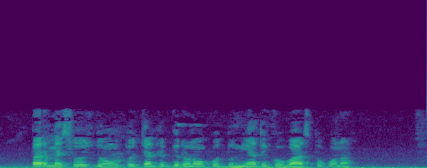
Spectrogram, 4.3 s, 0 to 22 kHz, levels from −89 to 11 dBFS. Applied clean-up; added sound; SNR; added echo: none; Thunder; 10 dB; none.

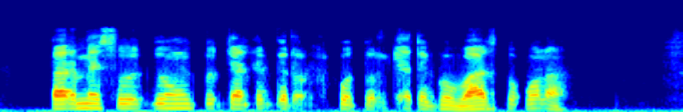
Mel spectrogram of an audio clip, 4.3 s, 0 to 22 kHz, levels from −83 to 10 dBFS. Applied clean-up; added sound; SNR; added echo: neural diffusion model UNIVERSE++.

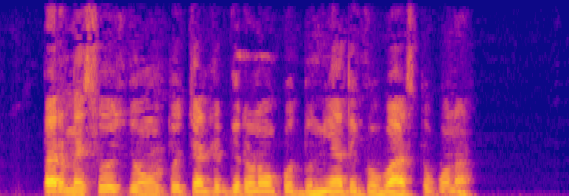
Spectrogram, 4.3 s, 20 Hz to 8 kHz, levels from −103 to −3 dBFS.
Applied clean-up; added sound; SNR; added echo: neural mask model RNNoise.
